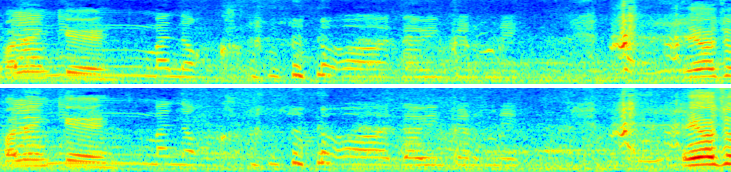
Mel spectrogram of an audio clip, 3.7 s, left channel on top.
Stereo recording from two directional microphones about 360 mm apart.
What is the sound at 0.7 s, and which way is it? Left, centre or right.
Speech, left.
